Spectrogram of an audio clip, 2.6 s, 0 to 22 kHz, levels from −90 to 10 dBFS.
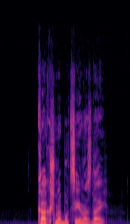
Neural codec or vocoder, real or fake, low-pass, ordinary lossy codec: none; real; 19.8 kHz; none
